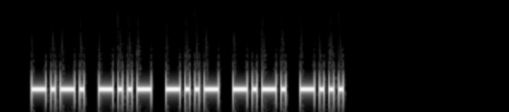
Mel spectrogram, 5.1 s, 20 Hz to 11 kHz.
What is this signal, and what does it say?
Morse code, heard as a keyed tone, about 25 wpm, 700 Hz. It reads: CXXCB
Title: Code Groups - 5 Letters - 25wpm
